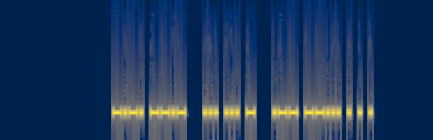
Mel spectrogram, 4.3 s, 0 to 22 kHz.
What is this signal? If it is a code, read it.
Morse code, heard as a keyed tone, about 43 wpm, 700 Hz. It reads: CQ SST W7EEE
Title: K1USN SST QSO Practice - 45wpm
